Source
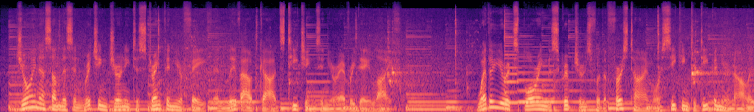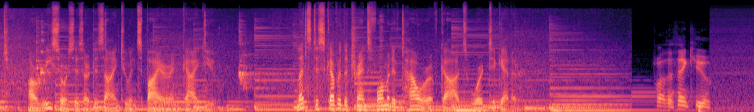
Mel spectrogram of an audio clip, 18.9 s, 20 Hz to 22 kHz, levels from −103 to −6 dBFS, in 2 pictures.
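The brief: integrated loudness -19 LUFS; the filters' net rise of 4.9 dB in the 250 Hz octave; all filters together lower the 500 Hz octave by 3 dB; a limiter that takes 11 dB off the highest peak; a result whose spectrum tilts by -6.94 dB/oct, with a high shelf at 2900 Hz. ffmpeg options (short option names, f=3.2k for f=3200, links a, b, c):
-af "equalizer=f=250:t=o:g=8,equalizer=f=500:t=o:g=-6.5,highshelf=f=2.9k:g=-8,volume=6.5dB,alimiter=limit=-8.5dB:level=0:latency=1"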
